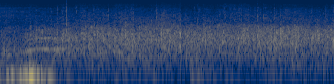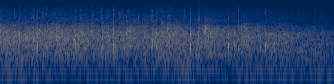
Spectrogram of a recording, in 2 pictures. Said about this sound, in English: Let's give them all another round of applause.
